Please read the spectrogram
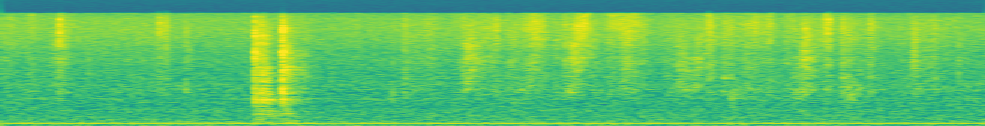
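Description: Flat brush strokes across wet watercolour paper, a short stroke every half second or so, with one louder stroke about two seconds in, over a steady low hum.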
